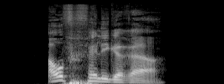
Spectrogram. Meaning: inflection of auffällig: 1. strong/mixed nominative masculine singular comparative degree 2. strong genitive/dative feminine singular comparative degree 3. strong genitive plural comparative degree
- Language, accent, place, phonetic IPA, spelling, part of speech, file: German, Germany, Berlin, [ˈaʊ̯fˌfɛlɪɡəʁɐ], auffälligerer, adjective, De-auffälligerer.ogg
